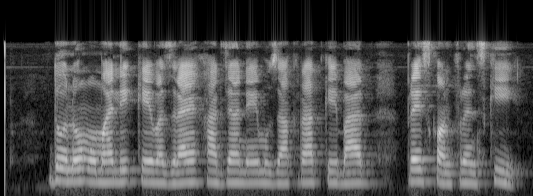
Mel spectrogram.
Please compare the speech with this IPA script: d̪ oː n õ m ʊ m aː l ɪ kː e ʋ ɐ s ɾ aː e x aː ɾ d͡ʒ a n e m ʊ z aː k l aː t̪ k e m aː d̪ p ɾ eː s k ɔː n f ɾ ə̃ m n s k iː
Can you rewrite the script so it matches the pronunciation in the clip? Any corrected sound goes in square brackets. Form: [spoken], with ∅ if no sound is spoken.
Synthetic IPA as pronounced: d̪ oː n õ m ʊ m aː l ɪ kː e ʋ ɐ [z] ɾ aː e x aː ɾ d͡ʒ a n e m ʊ z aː k [ɾ] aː t̪ k e [b] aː d̪ p ɾ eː s k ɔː n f ɾ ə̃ [∅] n s k iː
